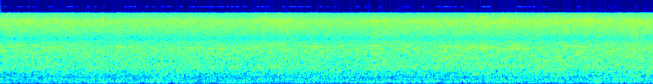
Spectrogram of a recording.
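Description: Steady, even hiss of background noise with no distinct sound in it.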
